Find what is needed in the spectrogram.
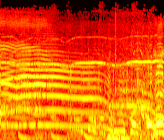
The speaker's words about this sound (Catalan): També aplaudiment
